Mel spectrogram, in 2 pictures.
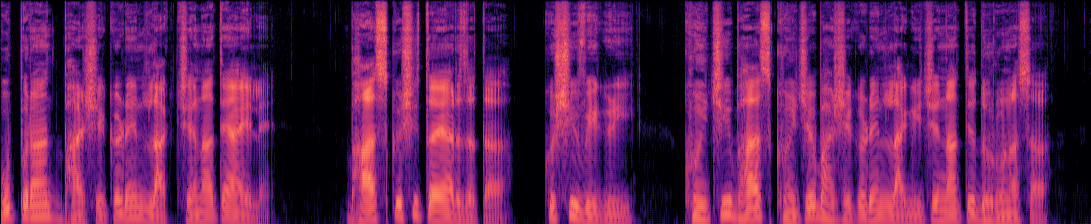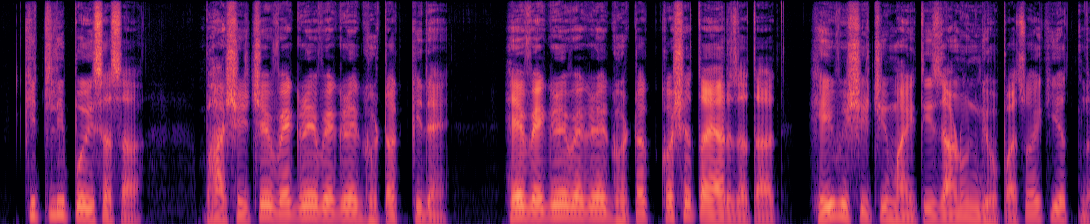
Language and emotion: Goan Konkani, neutral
